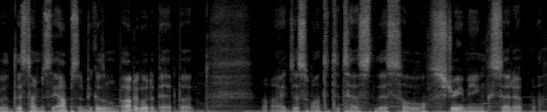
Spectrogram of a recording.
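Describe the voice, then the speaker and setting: This man's voice is somewhat breathy and fairly low in pitch, with ordinary pitch variation. He keeps a moderate pace. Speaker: digital artist streamer. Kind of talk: casual live stream chat while drawing. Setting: live stream. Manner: low-energy, relaxed.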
